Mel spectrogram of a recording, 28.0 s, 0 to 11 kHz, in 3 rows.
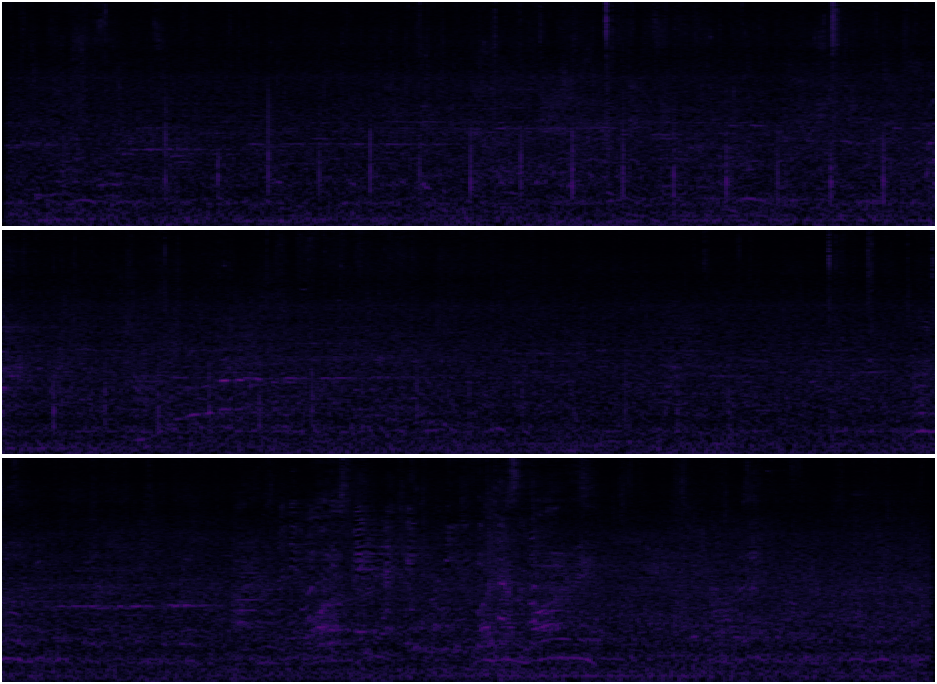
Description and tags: Crowd Noise Night 3
A selection of ambiences taken from Glasgow City centre throughout the day on a holiday weekend,
H6n, crowd, Walla, Street, Zoom, traffic, people, Ambience, Glasgow, City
